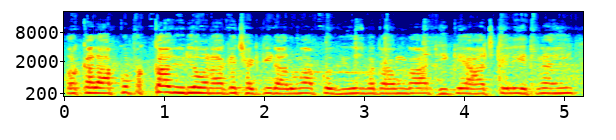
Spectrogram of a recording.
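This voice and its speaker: Filmed on a phone at his family home on a rainy day, a young man talks casually to his vlog viewers and tends to say words twice in a row. His very high voice has a flat delivery and moderate pace, and the audio is poor with loud background noise.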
